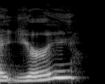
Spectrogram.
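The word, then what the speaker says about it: yūrei: In Japanese folklore, the Aokigahara Forest is said to be haunted by Yuri. I don't know if I'm saying that right. It's Y-U-R-E-I,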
